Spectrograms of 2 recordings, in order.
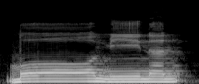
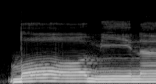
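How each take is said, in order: First: The word ends with an n sound. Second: The word ends on a plain vowel. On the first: The reading continues without stopping. "Menjadi dominan" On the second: The reading stops at this word. "Kita wakafkan menjadi domina"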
